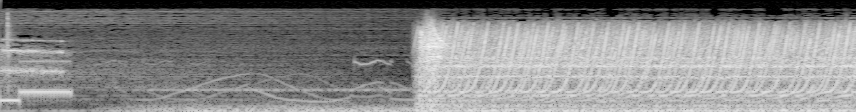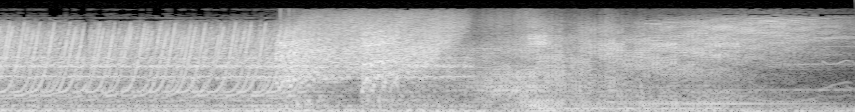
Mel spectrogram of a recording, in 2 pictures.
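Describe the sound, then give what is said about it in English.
A sci-fi transfer beam fires to reopen an escape portal, erupting abruptly into a loud, sustained roar of layered energy with ringing tones. Warbling electronic tones come before it, and the surge shifts and breaks up toward the end. “Fire an inner transfer beam. Adjust frequency to match the energy signature of the robot henchman. I want that escape portal reopened. Firing.”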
